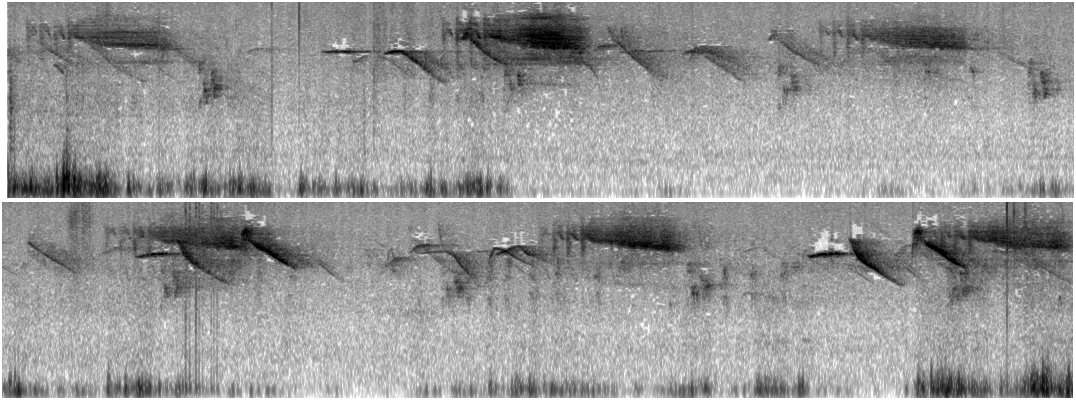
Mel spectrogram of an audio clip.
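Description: Songbirds singing at dawn: short high sweeping and falling phrases repeated every second or two. A low, gusty rumble on the microphone comes and goes, loudest near the start and near the end.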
